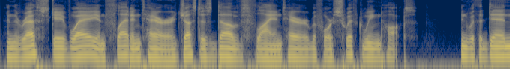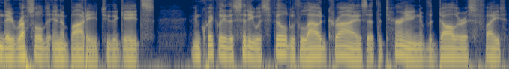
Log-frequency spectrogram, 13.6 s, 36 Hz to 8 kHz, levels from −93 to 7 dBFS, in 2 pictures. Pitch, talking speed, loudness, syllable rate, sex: 95 Hz, 205 wpm, -21 LUFS, 5.0 syllables/s, male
